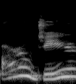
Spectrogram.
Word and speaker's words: ROG: gaming handheld from Rog hey it's Rog it's not Rogue frog well I guess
